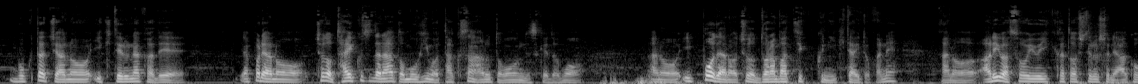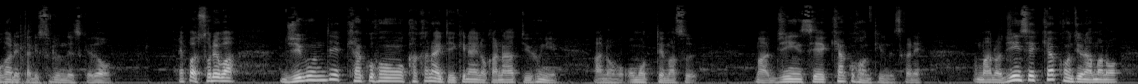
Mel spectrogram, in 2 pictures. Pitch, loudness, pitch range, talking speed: 110 Hz, -23 LUFS, 95-135 Hz, 450 characters per minute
